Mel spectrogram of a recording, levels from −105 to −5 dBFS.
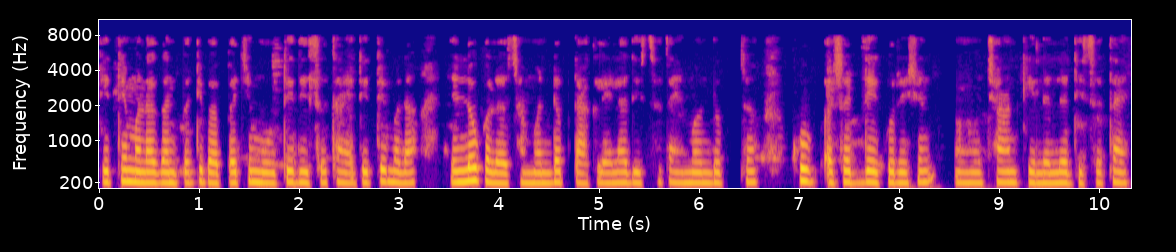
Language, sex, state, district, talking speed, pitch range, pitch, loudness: Marathi, female, Maharashtra, Dhule, 155 wpm, 195-210 Hz, 200 Hz, -22 LUFS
